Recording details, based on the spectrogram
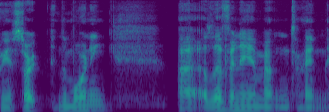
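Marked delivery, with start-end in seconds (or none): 2.0-3.3 voice breaking and cracking on the words. Announcing the start time of the twelve-hour stream, voice cracking. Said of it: "Voice crack, sorry".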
